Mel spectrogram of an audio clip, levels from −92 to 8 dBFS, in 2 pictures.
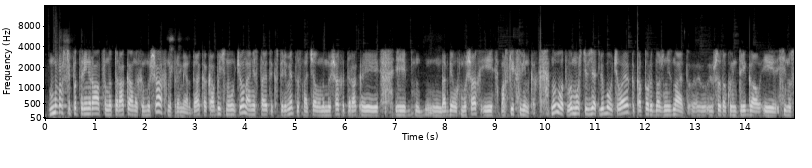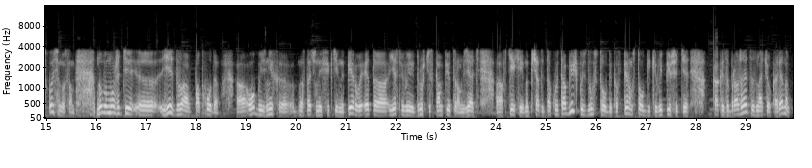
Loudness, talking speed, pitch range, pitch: -15 LUFS, 165 wpm, 135-165 Hz, 140 Hz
